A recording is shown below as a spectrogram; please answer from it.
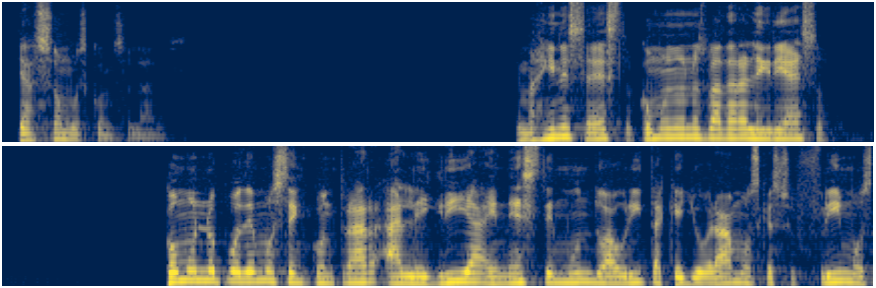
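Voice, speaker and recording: A pastor delivering an emphatic sermon, swelling in loudness and repeating words for emphasis. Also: male voice, high-pitched.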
